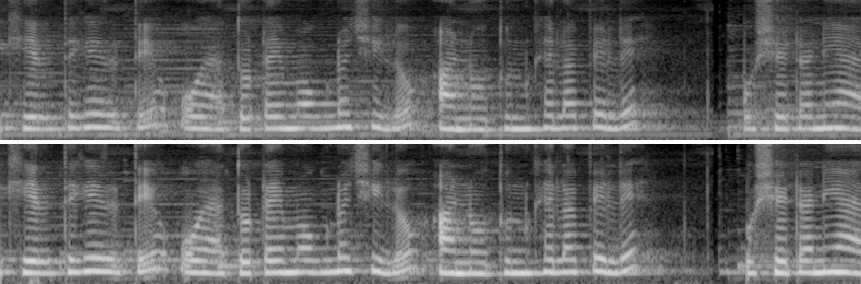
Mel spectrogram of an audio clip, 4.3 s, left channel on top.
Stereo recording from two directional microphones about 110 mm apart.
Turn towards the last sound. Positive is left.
turn(degrees=-40)  # may be behind; listen again after turning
